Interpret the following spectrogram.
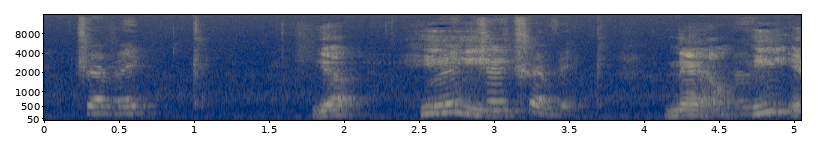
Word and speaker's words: Trevithick: Look at the pronunciation here. Trevithick.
